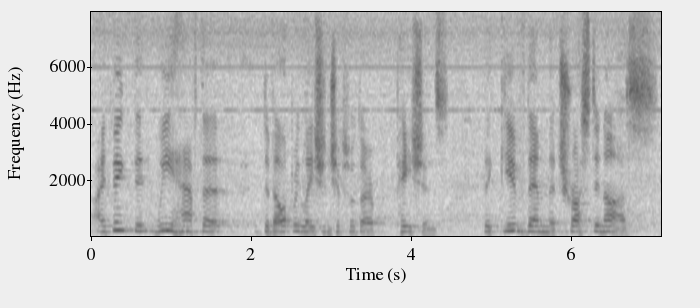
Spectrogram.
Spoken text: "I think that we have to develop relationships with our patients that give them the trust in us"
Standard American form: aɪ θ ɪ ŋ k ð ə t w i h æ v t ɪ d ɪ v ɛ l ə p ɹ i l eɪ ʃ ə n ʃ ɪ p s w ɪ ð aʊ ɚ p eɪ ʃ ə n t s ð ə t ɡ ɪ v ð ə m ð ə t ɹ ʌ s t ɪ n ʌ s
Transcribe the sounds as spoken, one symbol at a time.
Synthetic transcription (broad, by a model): aɪ θ ɪ ŋ k ð ə t w i h æ f t ɪ d ɪ v ɛ l ə p ɹ i l eɪ ʃ ə n ʃ ɪ p s w ɪ ð aʊ ɚ p eɪ ʃ ə n t s ð ə t ɡ ɪ v ð ə m ð ə t ɹ ʌ s t ɪ n ʌ s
